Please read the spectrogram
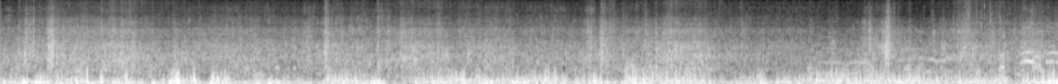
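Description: Wind buffeting the microphone in a gusty low rumble over the sea, with faint voices in the background.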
